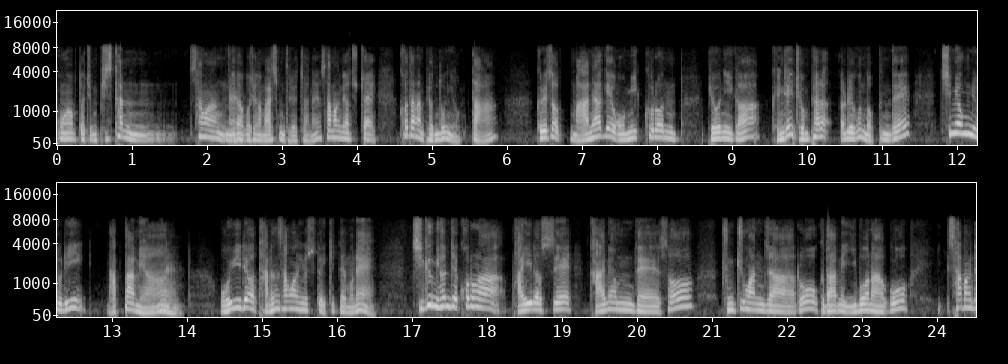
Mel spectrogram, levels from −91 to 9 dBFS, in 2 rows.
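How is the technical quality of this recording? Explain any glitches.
The speech has audible network-loss faults in three places, over a call path whose Opus coding limits the audio to about 8 kHz.

Between 3.89 and 9.90 s there are scattered short gaps: about five gaps from lost or late packets, each under roughly 40 ms. The receiver covered each hole by extending the preceding sound, leaving brief ticks and smeared hiccups.

At 19.62–19.68 s and 21.18–21.24 s, lost packets were rebuilt from error correction each time. The following packets carried low-bitrate copies, which suggests two packets per event. The decoder played those copies, so there is no gap, but those stretches sound momentarily rougher and noisier.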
